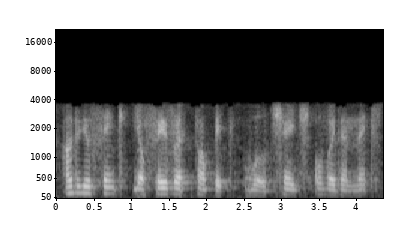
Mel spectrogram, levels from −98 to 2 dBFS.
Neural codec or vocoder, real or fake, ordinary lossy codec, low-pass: codec, 16 kHz in and 24 kHz out, 1.1 kbps, FireRedTTS-2 codec; fake; MP3, 32 kbps; 3.6 kHz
